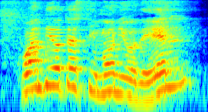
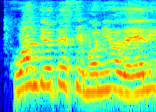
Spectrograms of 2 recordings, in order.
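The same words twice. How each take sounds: First: The words are read slowly. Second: The words are read quickly. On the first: The meaning can be understood. "leyéndolo despacio y con entendimiento" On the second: It sounds like a tongue twister. "Vamos a, a, a decirlo rápido"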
